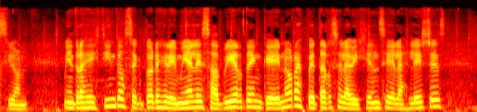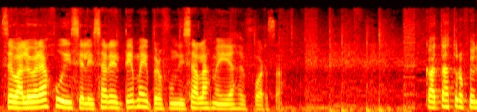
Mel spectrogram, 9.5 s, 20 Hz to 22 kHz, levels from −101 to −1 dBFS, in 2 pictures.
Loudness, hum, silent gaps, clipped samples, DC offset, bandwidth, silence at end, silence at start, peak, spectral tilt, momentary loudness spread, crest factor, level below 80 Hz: -21 LUFS; none; none; under 0.1%; under 0.1%; 16 kHz; 0 s; 0 s; -4 dBFS; -4 dB/octave; 21 LU; 18 dB; -54 dBFS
